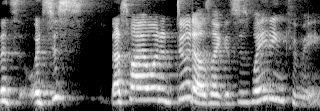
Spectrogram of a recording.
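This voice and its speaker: An Australian accent comes from a woman whose voice carries audible room echo. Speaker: musician. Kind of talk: casual interview chat. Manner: animated.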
